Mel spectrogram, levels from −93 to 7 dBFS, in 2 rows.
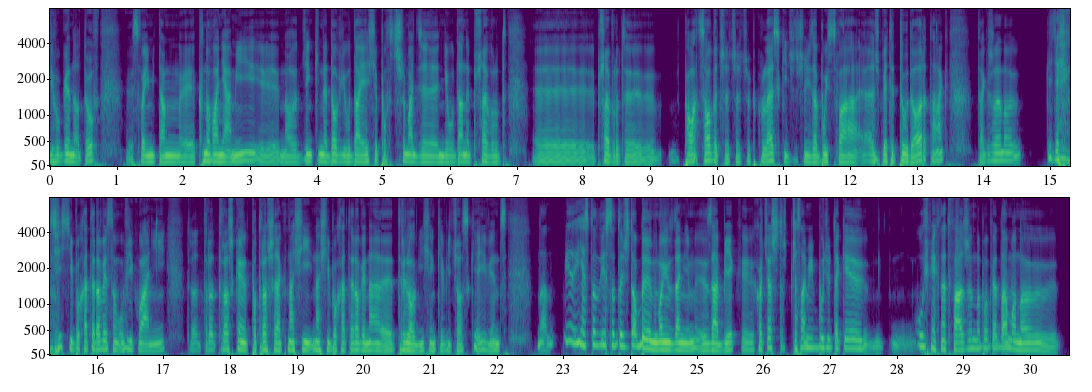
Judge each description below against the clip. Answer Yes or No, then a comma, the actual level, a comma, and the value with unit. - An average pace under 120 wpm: No, average, 125 wpm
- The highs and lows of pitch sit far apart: No, average, 3.3 semitones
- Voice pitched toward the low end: Yes, low, 130 Hz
